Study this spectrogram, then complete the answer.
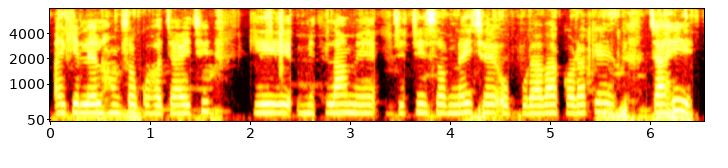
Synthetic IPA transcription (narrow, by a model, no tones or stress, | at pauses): əɦikelelɦəmsəb̚kəɦət͡ʃaɦɛt͡ʃʰi | kimit̪ʰlamed͡ʒet͡ʃid͡ʒsəbnəjt͡ʃʰɛʔopuɾabakəɾəket͡ʃaɦi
